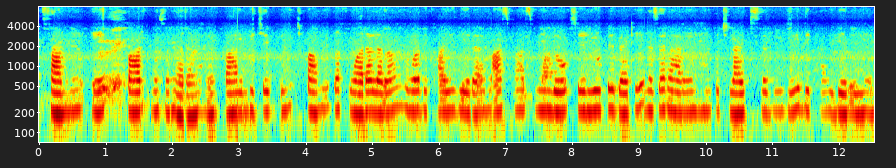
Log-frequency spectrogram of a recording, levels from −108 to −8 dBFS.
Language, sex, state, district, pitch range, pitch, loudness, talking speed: Hindi, female, Bihar, Gaya, 200-215 Hz, 210 Hz, -20 LUFS, 170 wpm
